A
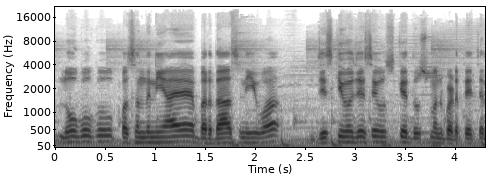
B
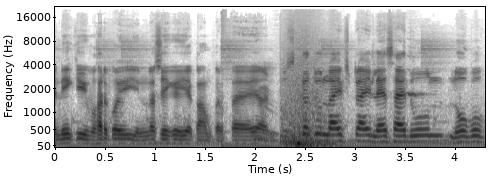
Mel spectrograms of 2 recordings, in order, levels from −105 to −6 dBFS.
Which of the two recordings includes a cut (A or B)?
B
